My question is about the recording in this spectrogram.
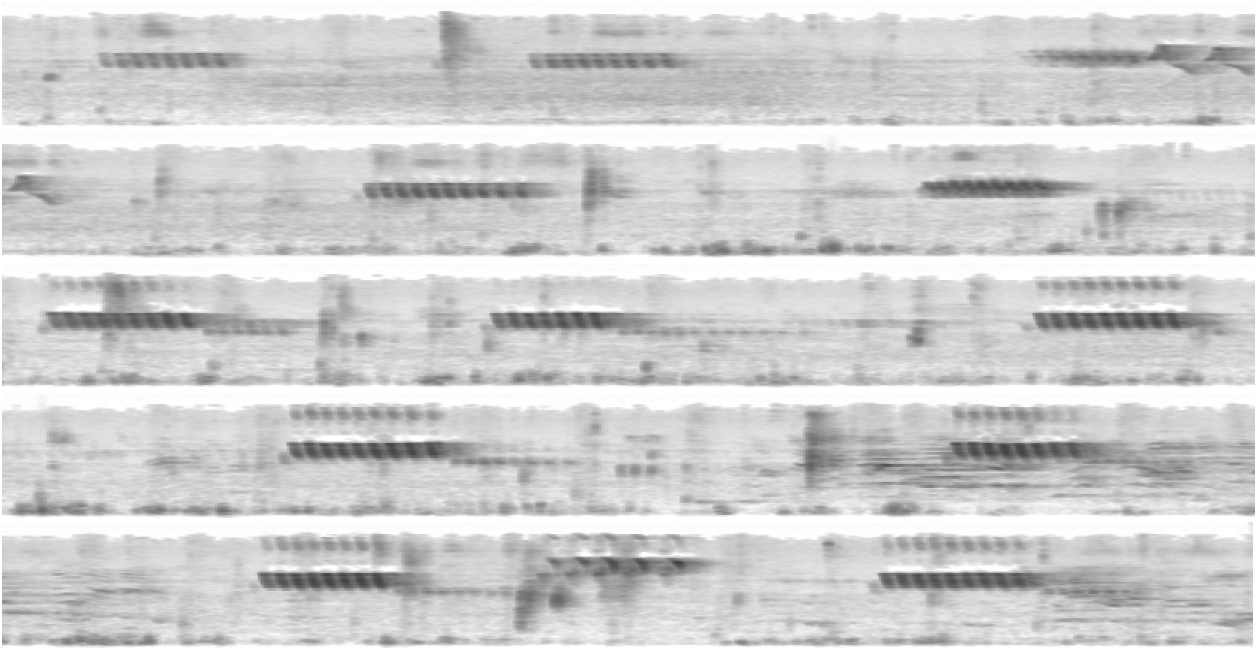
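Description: A bird repeating a short, buzzy trilled note about every one to two seconds, with a few quicker chirps near the end, over a low background of street sound.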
